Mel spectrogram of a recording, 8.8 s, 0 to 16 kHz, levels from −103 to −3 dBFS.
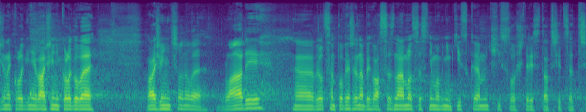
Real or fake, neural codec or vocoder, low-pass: fake; vocoder, 44.1 kHz, 128 mel bands every 256 samples, BigVGAN v2; 14.4 kHz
